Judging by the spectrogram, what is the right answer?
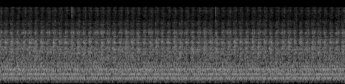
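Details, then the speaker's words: Bathroom fan-heater blower, run with a wire bridging the blown fuse, heater coils glowing: constant whirring hum with an even airy rush, no rubbing; now spinning freely, owner suspects dirt and dust had stopped it. "maybe it wasn't spinning before because it was so dirty and dusty turn that off because that seems to be working now"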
